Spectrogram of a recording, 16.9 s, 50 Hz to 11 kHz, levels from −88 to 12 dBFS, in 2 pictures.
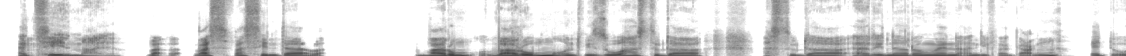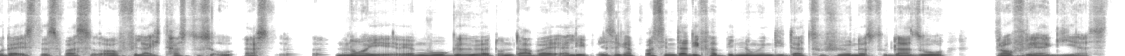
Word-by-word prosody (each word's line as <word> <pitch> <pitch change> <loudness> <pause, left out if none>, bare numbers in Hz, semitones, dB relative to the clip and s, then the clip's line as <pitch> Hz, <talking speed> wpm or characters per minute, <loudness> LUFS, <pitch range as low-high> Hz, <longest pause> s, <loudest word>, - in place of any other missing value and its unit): Erzähl 95 -4 +3
mal. 80 +4 -5 0.2
Wa - - 0 0.2
was 125 +5 +3
was 140 0 0
sind 140 -3 0
da 125 -2 +5 0.8
warum 120 +6 +5
warum 105 - +6
und 120 - 0
wieso 110 - +2
hast 140 -2 -1
du 130 - 0
da 100 -4 +1 0.5
hast - - -3
du 105 - -3
da 95 -1 -1
Erinnerungen 135 +8 +1
an 110 -8 -4
die 95 - -5
Vergangenheit 165 - -6
oder 120 -2 -1
ist - - -6
das, - - -3
was 105 -2 -2
du - - -8
auch 110 -2 -2
vielleicht 100 -2 -4
hast - - -5
du's - - -3
u - - -7
erst 235 - -6 0.3
neu 100 +2 +2
irgendwo 125 -3 0
gehört 115 0 +1
und 105 -2 -2
dabei 105 +1 0
Erlebnisse 135 +7 -1
gehabt? 140 -1 -3
Was 140 -1 -1
sind 160 -2 -1
da 145 - +5
die 135 - +3
Verbindungen, 120 -4 +1
die 95 0 -4
dazu 95 -1 -4
führen, 110 -3 -1
dass 95 -1 -1
du - - -10
da 90 -1 +1
so 90 +1 +1 0.4
drauf 95 -1 -1
reagierst? 80 -3 -3
110 Hz, 190 wpm, -26 LUFS, 95-135 Hz, 0.8 s, warum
